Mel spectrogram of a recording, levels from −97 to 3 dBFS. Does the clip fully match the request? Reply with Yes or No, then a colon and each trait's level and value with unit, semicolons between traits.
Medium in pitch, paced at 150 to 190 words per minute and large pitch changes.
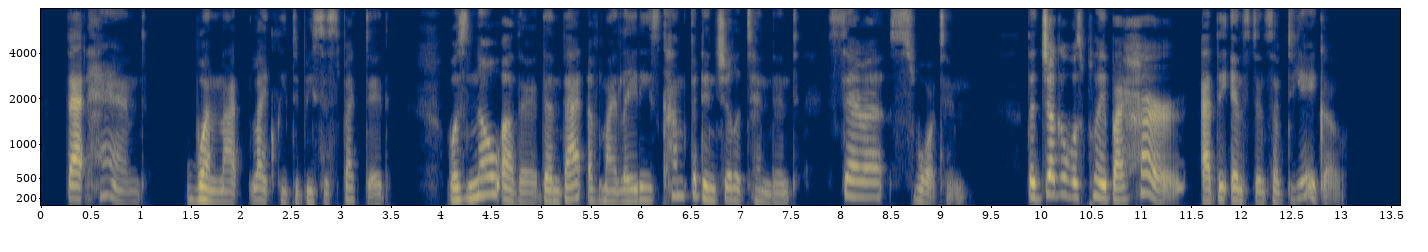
No: medium, 180 Hz; slow, 135 wpm; wide, 6.1 semitones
